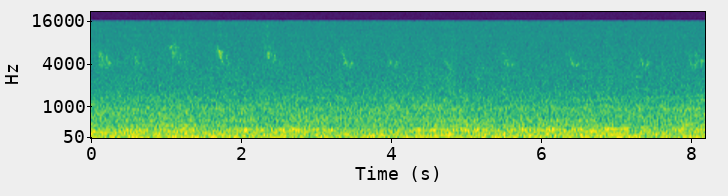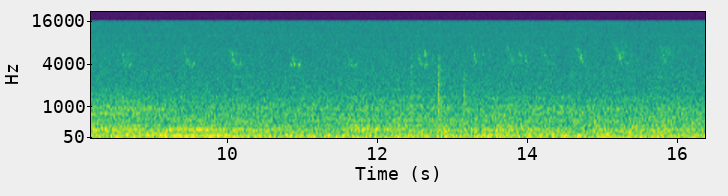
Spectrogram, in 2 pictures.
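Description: Near silence: quiet room tone with faint, short high chirps repeating about every half second to second, and a light tick about three quarters of the way through.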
